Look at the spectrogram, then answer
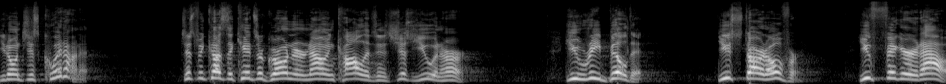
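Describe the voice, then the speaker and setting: A man speaks in a raised, projected voice with an animated, bright, sharp tone and an extremely high pitch, leaving long, frequent pauses at a moderate pace, his pitch varying in an ordinary way while his loudness swings widely. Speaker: pastor. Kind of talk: sermon.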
